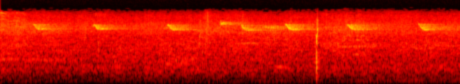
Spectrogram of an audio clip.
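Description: A short, high call repeated about once a second, each call dipping slightly in pitch, over faint outdoor background noise. A single sharp click comes about four seconds in.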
